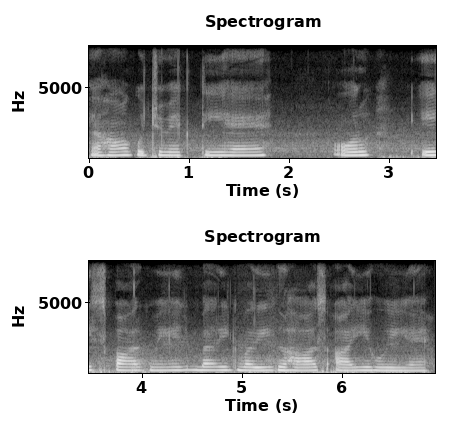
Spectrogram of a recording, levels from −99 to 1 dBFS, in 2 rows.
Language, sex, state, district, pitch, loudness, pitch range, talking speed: Hindi, female, Uttar Pradesh, Shamli, 230 Hz, -17 LUFS, 220-235 Hz, 120 wpm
